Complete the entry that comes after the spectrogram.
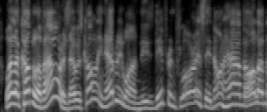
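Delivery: high, bright mock gushing; imitating Adriana. Adriana offering Larsa an olive branch, high and gushing.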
